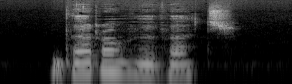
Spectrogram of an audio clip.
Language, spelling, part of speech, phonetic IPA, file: Polish, darowywać, verb, [ˌdarɔˈvɨvat͡ɕ], LL-Q809 (pol)-darowywać.wav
